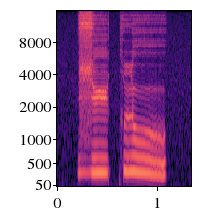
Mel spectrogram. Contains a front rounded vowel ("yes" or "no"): yes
